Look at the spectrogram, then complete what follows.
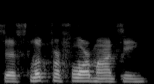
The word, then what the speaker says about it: Florimonte: Well, it's spelled Florimonte, FLORIMONTE.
